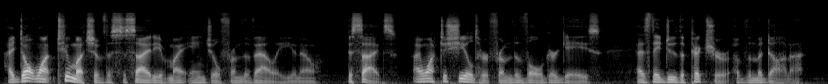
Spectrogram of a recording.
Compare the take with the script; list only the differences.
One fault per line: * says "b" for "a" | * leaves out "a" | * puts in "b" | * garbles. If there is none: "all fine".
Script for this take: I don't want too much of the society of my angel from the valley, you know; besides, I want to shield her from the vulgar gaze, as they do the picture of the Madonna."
all fine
